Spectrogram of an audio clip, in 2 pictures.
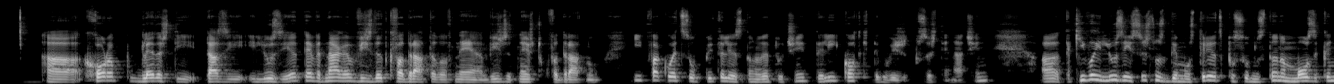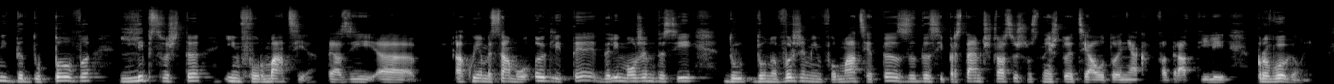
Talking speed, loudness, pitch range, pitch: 150 wpm, -23 LUFS, 125-165 Hz, 145 Hz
